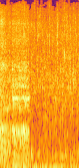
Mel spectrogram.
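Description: A brief, steady wash of clear water running in a fountain, splashing, with a slightly brighter burst at the start before settling into a softer continuous trickle.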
